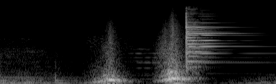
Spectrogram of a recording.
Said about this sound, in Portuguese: O cara sabe trabalhar com a, com a bigorna ali, o martelinho, para poder forjar armas.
